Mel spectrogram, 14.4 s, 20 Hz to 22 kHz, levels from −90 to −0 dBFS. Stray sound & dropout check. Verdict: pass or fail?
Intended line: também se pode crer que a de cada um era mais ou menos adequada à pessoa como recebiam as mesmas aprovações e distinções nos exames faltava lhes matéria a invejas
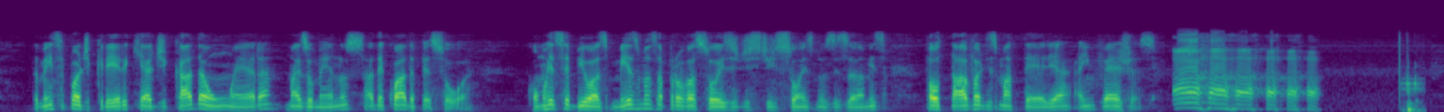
fail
